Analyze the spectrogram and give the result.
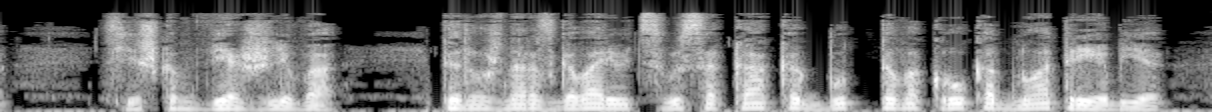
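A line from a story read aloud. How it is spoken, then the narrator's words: Whispering in ear. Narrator (Russian): Гарри зашептал ей в ухо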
